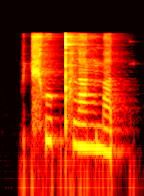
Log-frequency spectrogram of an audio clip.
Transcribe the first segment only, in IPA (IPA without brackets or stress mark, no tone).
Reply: t͡ɕʰ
